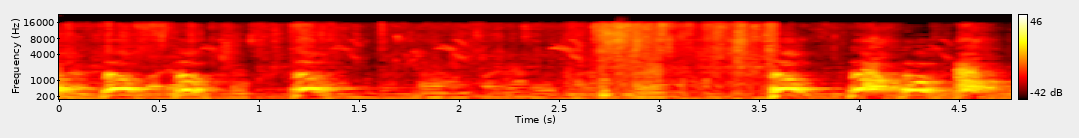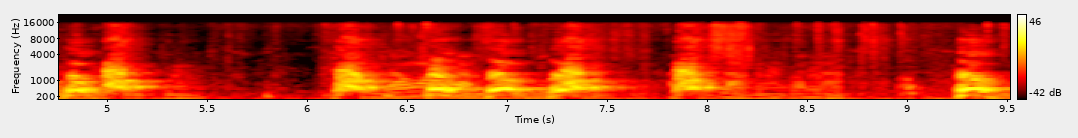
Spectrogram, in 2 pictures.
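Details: Stud session of a golden retriever in Sta. Barbara, Pangasinan; bursts of quick barks alternate with speech, a noisy rustle early on and a short quiet gap before the barking resumes.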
